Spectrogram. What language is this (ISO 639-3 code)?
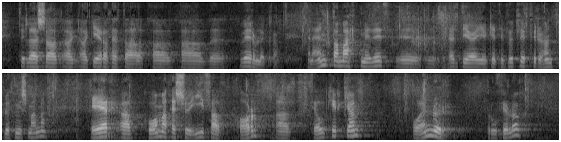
isl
